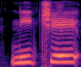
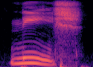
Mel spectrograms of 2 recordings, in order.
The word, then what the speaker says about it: niche: We were pronouncing it as niche or niche. It is incorrect. The correct pronunciation is niche. Please do remember, whenever you pronounce CHE in certain words, it has to be pronounced as sh, cash, niche.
